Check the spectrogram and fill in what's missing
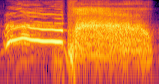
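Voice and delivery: loud high shouted crash noise; imitated crash boom. Pastor acting out the car crash for the congregation, a loud shouted boom. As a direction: blast out the sound of the car slamming.

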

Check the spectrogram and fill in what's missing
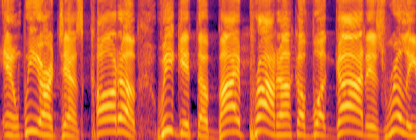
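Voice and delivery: emphatic pulpit delivery; impassioned preaching. Real, not acted. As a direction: preach it hard and high to the congregation. Preaches with rising force.

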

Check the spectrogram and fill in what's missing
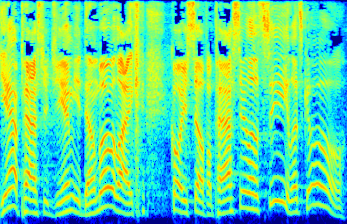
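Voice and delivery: high, loud teasing taunt; mock gloating. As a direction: gang up on Jim, hammed-up. Mock ganging up on Jim.

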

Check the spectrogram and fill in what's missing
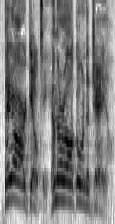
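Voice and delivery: a touch of a fierce, indignant man, pitch up a little; imitating an indignant churchman. Church classmate retorting to the speaker's prayer concern, mock indignant. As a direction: spit out the verdict like he's certain. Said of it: "just like this".

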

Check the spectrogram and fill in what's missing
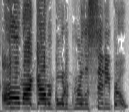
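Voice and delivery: over-the-top fanboy glee; mock excited Wally. Retelling the ending to a friend, squealing with hyped mock excitement. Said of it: "And then you're like".

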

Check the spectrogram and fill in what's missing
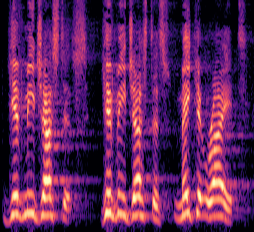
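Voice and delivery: loud, high demand for justice; crying out for justice. Acted. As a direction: insist on being made right. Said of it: "we cry out for justice".

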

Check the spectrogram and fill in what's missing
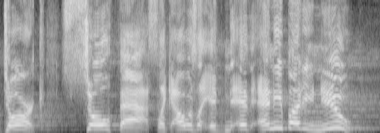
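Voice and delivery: loud, high mock-panicked shouting; terrified outburst. Youth pastor reliving what he overheard, terrified and loud. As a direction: hammer each phrase in hammed-up alarm. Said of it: "I'm terrified by the things".

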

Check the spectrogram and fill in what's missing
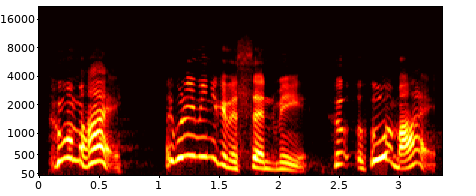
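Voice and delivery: high, disbelieving cry; incredulous. Acted. Moses protests to God, high and incredulous. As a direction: Moses can't believe he was chosen. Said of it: "comes to God and he says".

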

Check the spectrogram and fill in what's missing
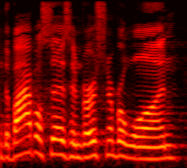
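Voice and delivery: ordinary delivery

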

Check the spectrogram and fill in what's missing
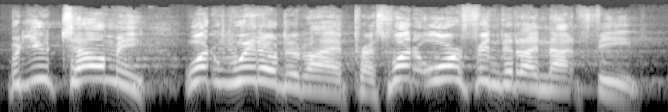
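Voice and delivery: loud, high, rising desperate pleading; Job's anguished plea. Retold or imitated. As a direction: cry out to friends, demanding answers. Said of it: "He says".

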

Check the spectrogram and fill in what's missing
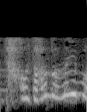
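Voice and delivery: put-on very high awestruck kid voice; amazed child. Son telling dad about the dolphin, high amazed voice. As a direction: gush it like pure wonder.

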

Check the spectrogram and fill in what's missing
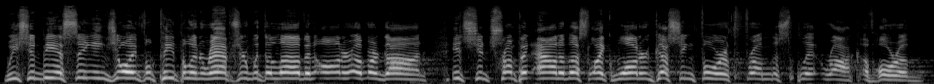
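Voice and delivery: impassioned preaching. Real, not acted. Preacher urging congregation to be joyful people, impassioned preaching. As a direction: proclaim it in one sustained, rising rush of fervour.

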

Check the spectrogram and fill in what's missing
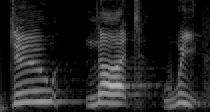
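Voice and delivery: ordinary delivery

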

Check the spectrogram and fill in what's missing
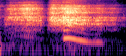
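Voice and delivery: put-on baby's contented sigh. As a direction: breathe out like a settling baby. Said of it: "they just go".

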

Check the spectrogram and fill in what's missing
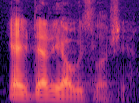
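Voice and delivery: low, soft fatherly voice; tender reassurance. Retold or imitated. Dad reassures his son, tender and low. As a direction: quietly comfort a small child.

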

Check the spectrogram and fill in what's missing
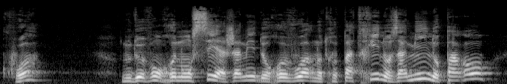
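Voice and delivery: the prisoner reels at never going home; dismayed outcry. Acted. Prisoner told he can never return. (cri d'indignation, voix haute)

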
